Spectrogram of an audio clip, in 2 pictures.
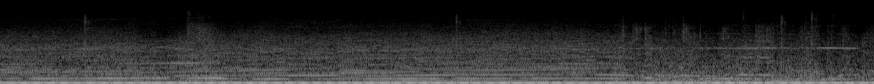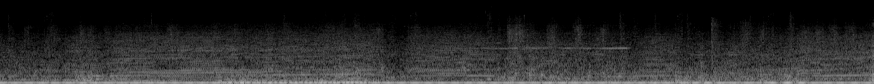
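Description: Race car engines drone continuously in the Raceroom video game, a DTM92 Ford Mustang and rivals at Watkins Glen, a sustained loud whine with shifting pitch as cars jostle nearby.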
